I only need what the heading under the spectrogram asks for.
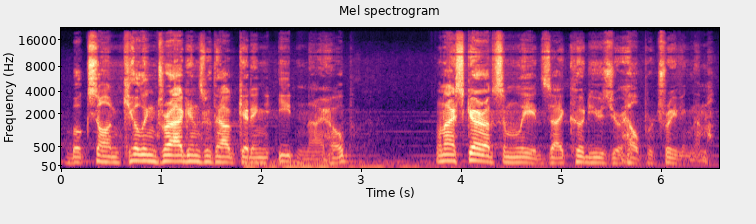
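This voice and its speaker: An actor playing a grumbling, sarcastic bookish adventurer with a dry manner in a fantasy video game. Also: male voice, fairly low pitch, moderate pace, fairly bright tone, slightly rough. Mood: matter-of-fact. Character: sardonic, grumbling bookish adventurer, reluctant researcher. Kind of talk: scripted video game dialogue. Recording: reverberant hall, game music underneath.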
